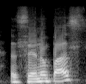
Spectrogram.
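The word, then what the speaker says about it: Xenopus: আচ্ছা আচ্ছা এখানে একটা ছবি দিছে দেখো দুইটা ব্যাঙ একটা নাম হচ্ছে জেনোপাস এটা কিন্তু এক্স যদি শুরুতে থাকে তারপর যদি ভাওয়েল থাকে উচ্চারণটা হবে জের মত ওকে এটার নাম কি বল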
